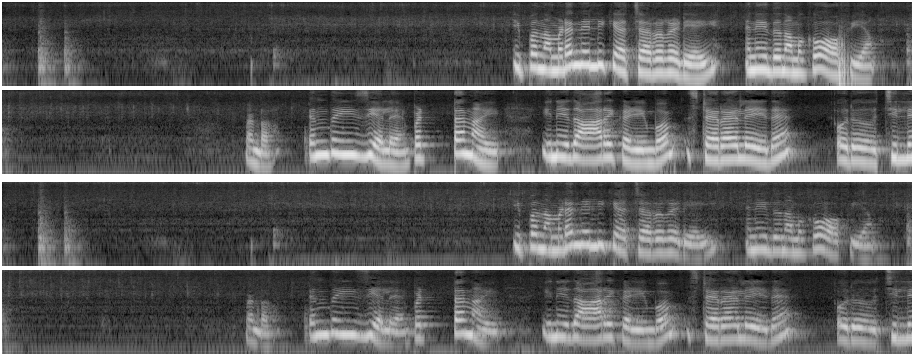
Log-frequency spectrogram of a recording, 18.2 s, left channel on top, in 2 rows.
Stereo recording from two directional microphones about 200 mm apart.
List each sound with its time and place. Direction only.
5.1 s a woman's voice: 30° left (ahead or behind)
11.5 s a woman's voice: 45° left (ahead or behind)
